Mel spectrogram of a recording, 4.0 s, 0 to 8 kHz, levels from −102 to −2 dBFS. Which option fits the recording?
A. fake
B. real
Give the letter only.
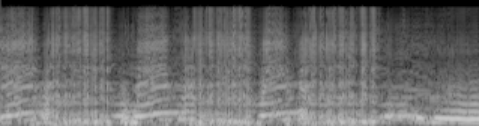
A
